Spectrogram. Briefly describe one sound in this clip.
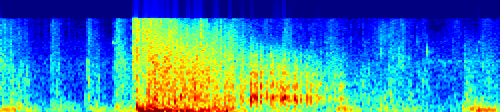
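A structure breaks apart with a loud crash.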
